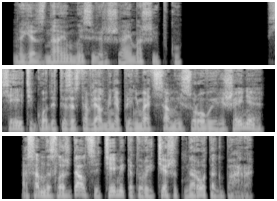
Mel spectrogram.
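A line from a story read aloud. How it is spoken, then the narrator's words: Quiet reply. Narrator (Russian): столь же тихо ответил жрец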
